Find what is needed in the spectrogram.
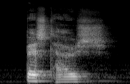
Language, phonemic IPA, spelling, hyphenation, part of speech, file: Dutch, /ˈpɛst.ɦœy̯s/, pesthuis, pest‧huis, noun, Nl-pesthuis.ogg
- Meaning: pesthouse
